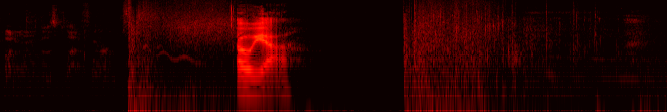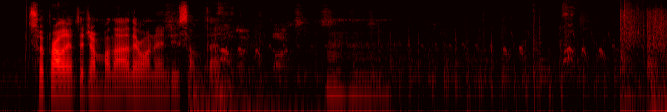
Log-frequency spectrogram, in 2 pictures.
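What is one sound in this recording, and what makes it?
A young woman talks into a microphone.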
